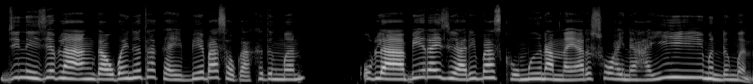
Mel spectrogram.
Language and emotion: Bodo, disgusted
